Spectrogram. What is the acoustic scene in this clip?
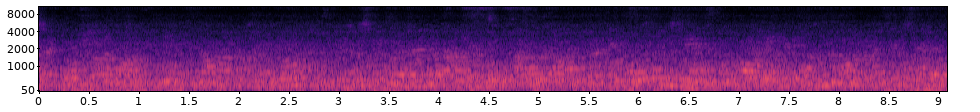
crowded indoor space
